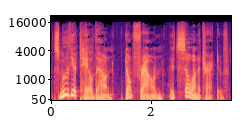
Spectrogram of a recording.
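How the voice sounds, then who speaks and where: A man's voice: on the low side, huge pitch swings, unhurried, vocal fry, husky, no echo, studio quality, exaggerated voice. A man voicing a vain, flirtatious, theatrical male weasel in an audiobook, haughty and florid in manner. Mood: smug, airy. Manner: haughty, florid, wordy, drawling endearments. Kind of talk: audiobook character dialogue.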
